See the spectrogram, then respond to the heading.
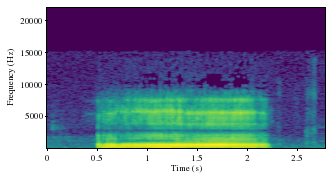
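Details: Dog asleep on a couch snoring: a single long, steady, buzzing whistle-like breath lasting nearly two seconds.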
